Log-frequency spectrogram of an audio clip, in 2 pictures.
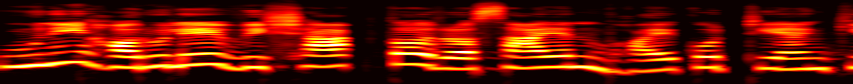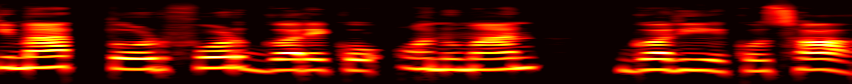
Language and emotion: Nepali, neutral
